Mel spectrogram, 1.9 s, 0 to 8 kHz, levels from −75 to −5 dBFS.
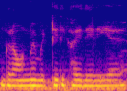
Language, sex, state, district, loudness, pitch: Hindi, female, Chhattisgarh, Rajnandgaon, -15 LUFS, 180 Hz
